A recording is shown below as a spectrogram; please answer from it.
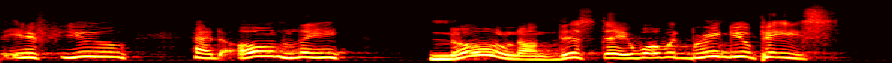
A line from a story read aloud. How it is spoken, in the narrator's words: Jesus sobbed and he said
